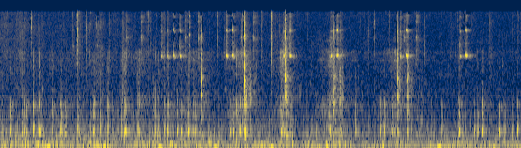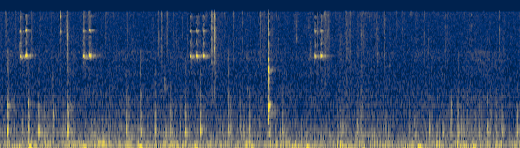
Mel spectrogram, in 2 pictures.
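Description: Pen writing on paper: soft scratches and small clicks of the nib in quick irregular strokes. Faint short high chirps, some in pairs, come every half second or so through most of it.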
